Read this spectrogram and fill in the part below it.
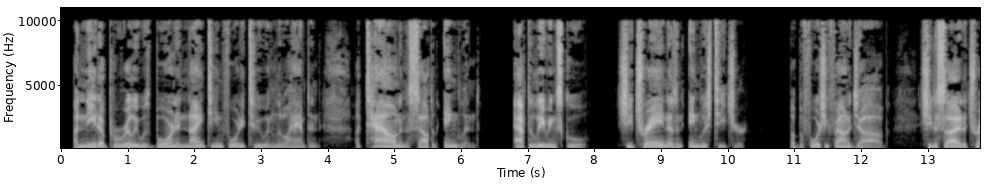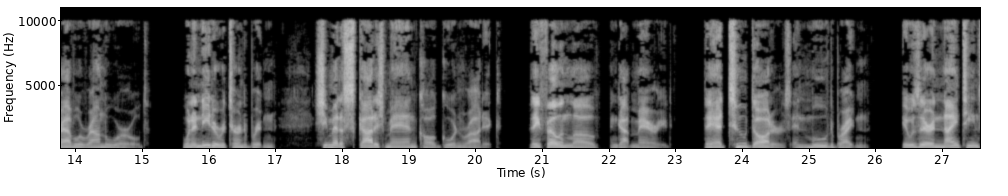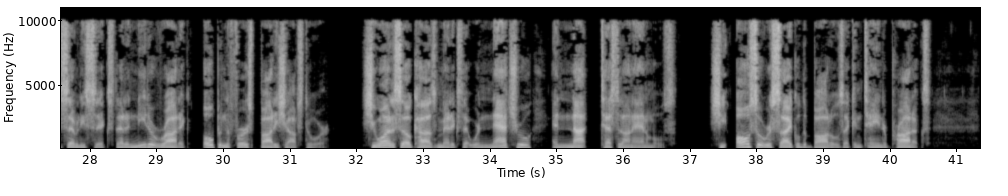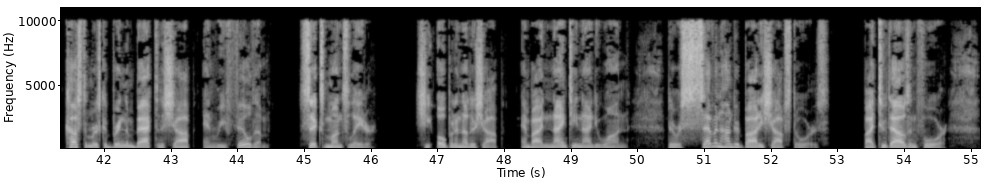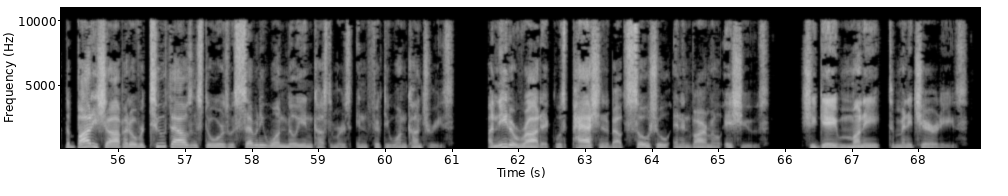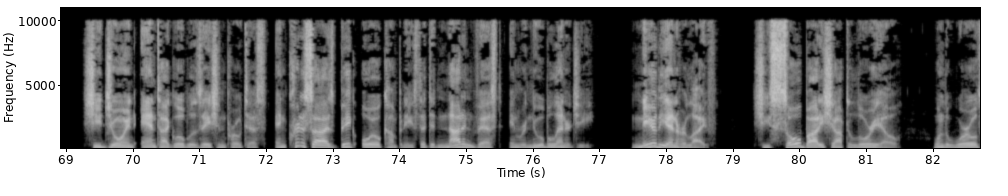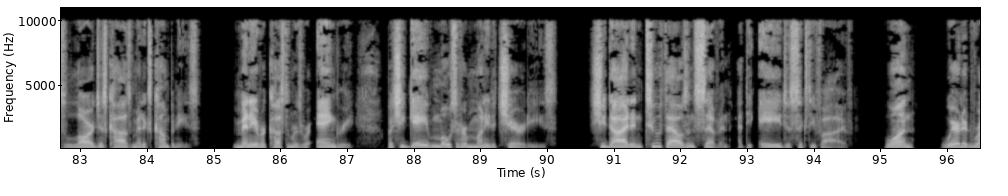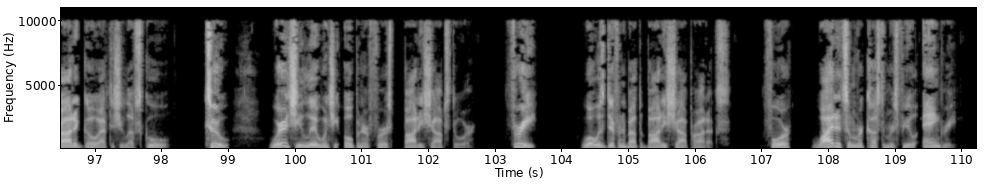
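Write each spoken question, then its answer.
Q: Where did Roddick go after she left school?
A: She trained as a teacher, then traveled around the world

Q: Where did she live when she opened her first body shop store?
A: Brighton

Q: What was different about the body shop products?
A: They were natural, not tested on animals, and in recycled, refillable bottles

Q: Why did some of her customers feel angry?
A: She sold the Body Shop to L'Oreal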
